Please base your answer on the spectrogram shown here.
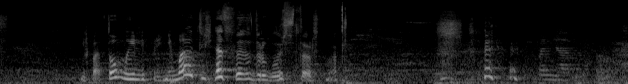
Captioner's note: laughs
